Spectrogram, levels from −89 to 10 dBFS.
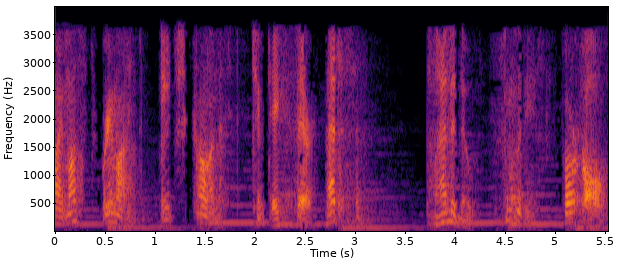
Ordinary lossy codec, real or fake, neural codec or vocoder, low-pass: AAC, 16 kbps; fake; vocoder, 22.05 kHz, 80 mel bands, WaveNeXt; 3.6 kHz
